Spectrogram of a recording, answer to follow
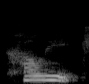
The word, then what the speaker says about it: Khaliq: and it's yah leek it's spelled k h a l i q and pronounce colleek it's wonderful uh that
